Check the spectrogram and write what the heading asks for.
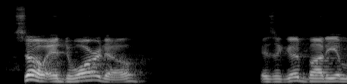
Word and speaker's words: Eduardo: Isn't there a G in there? Have I been saying it wrong my whole life? Is it Eduardo? It's not Eguardo? – No, it's Eduardo.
